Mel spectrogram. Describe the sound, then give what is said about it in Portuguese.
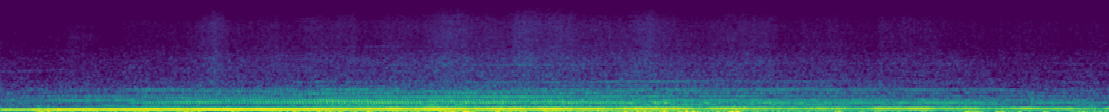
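A speedboat engine drones steadily and loudly as it races across a lake at high speed, with a constant low hum and a wash of rushing water, holding speed for the whole stretch without any voices. “Desse modo, procurar o silêncio é como guiar uma lancha num lago em alta velocidade em busca de um lugar calmo e sereno onde tudo é silencioso.”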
